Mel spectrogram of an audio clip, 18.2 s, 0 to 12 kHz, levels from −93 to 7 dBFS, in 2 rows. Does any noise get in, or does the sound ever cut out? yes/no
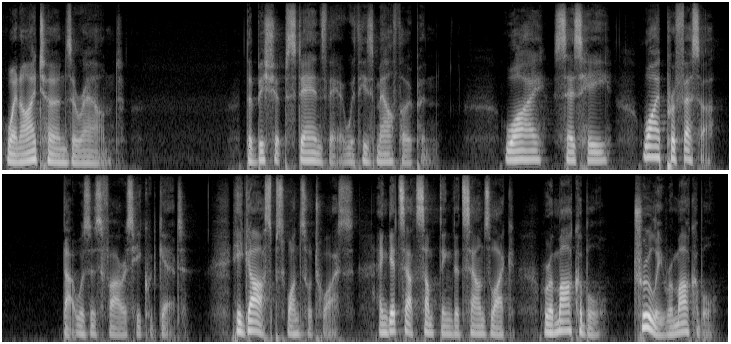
no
